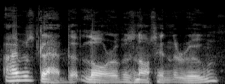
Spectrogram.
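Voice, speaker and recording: A man narrating a Victorian ghost story as scripted reading, with an expressive, literary delivery. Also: fairly low pitch, moderate pace, dry recording.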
